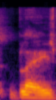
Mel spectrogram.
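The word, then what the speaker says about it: Blaise: Yes, it's spelled B-L-A-I-S-E. Yes, Blaze. B-L-A-I-S-E. That's how it's spelled, Carol, yes.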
